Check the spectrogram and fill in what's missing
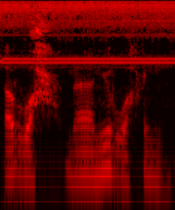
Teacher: We have to make sure that the ha is pronounced deep in the throat, from the middle of the throat, which is known as the pharynx.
